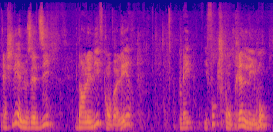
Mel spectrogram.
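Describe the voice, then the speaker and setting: A man's voice: fairly high pitch, normal speed, very noisy. A man teaching a class of children, asking them questions as he goes. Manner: lively, questioning pupils.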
